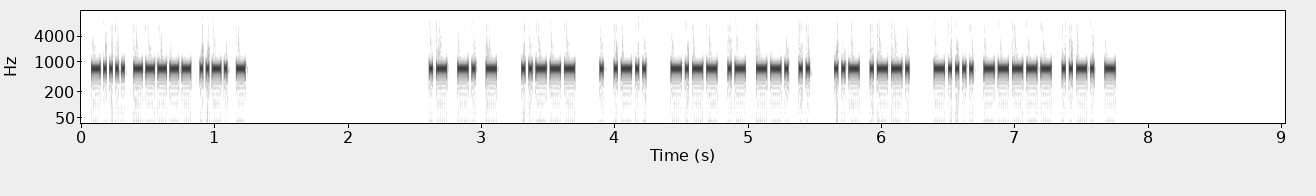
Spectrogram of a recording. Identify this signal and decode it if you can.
Morse code, heard as a keyed tone, about 59 wpm, 700 Hz. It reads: 60FT ANT 2 EL YAGI UP 60FT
